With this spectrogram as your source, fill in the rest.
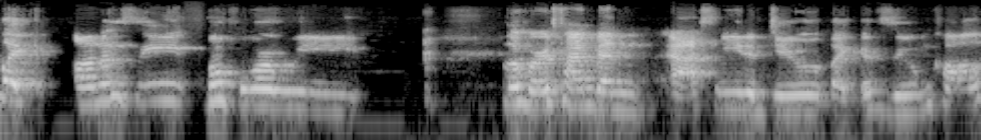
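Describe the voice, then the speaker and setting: This woman has a high pitch and lively intonation. She speaks at a very slow pace. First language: Thai. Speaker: professional golfer. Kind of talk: casual chat. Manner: halting, many fillers.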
